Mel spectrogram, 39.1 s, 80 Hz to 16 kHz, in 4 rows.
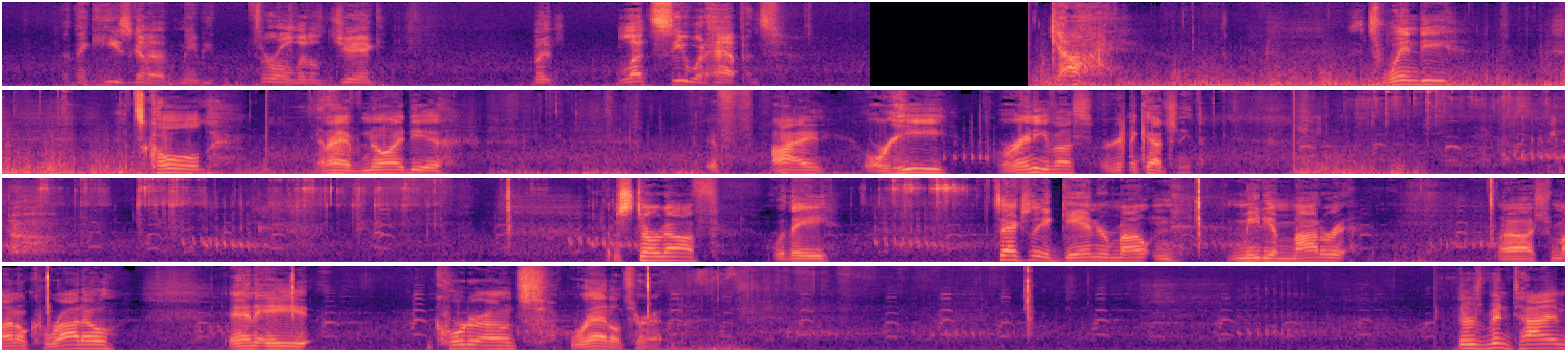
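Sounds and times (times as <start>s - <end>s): wind buffeting microphone: 0.0s - 5.4s, 6.4s - 39.0s
distant bird calls: 15.5s - 16.4s, 17.3s - 25.9s, 26.5s - 38.5s
geese honking: 15.6s - 16.4s, 17.8s - 25.8s, 26.5s - 38.6s.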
